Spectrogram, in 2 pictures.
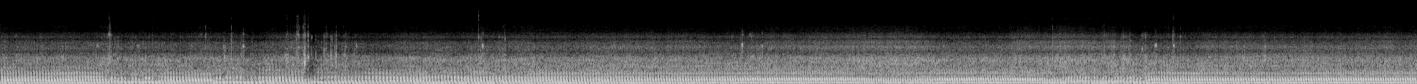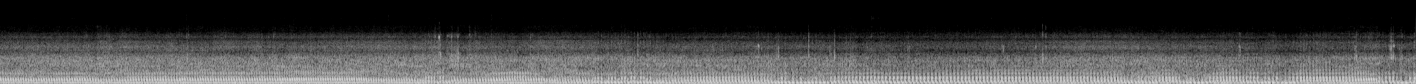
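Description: Dirt bike engine running hard over the track, revving up and dropping off several times as the throttle opens and closes, with some clatter from the bike over rough ground.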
